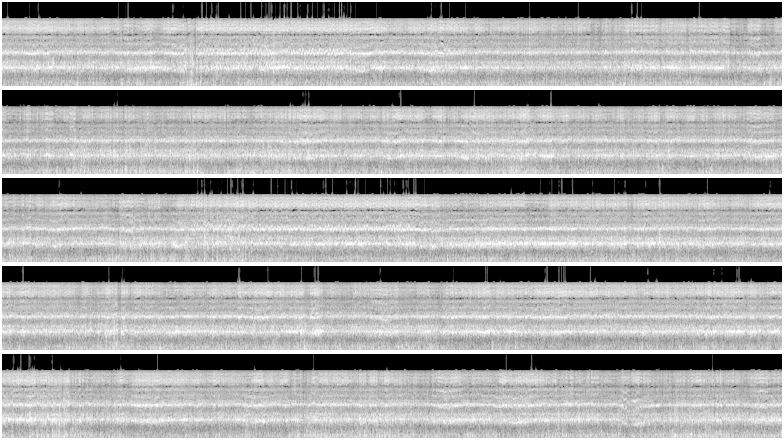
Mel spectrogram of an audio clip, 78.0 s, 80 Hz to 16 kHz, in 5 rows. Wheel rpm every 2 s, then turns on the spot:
230, 230, 200, 200, 220, 230, 240, 230, 230, 230, 230, 230, 230, 230, 230, 230, 230, 210, 190, 200, 220, 230, 230, 230, 230, 230, 230, 220, 230, 230, 230, 240, 230, 230, 230, 230, 220, 220, 220.
none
